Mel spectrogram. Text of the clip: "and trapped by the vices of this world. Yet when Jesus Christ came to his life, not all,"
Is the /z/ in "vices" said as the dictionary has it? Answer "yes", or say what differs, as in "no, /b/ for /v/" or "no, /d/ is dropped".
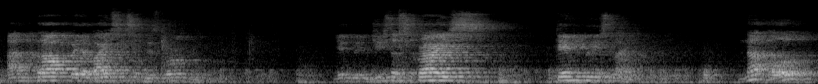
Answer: no, /s/ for /z/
